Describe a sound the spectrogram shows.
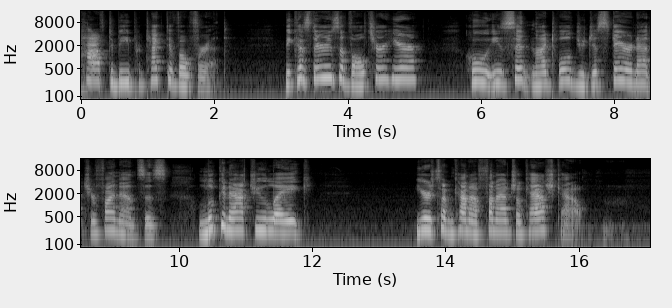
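A middle-aged woman talks calmly and closely into a microphone, in short bursts.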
